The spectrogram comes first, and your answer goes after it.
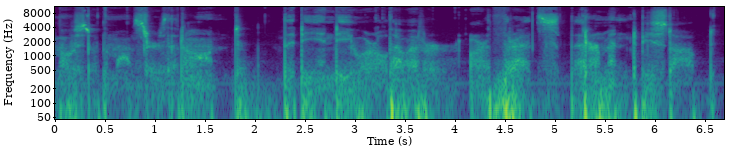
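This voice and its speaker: An ASMR host reading a game manual aloud in a quiet, breathy, unvoiced whisper with deliberate phrasing. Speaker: ASMR video host and reader.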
